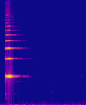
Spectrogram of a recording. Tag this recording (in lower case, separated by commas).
music, musical instrument, bowed string instrument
